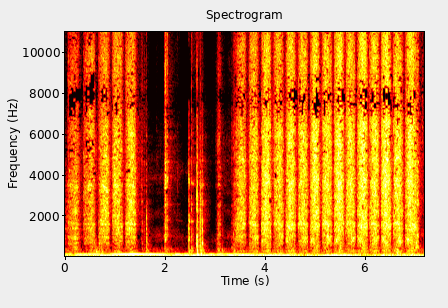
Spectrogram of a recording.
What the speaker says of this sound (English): And then you begin sanding.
